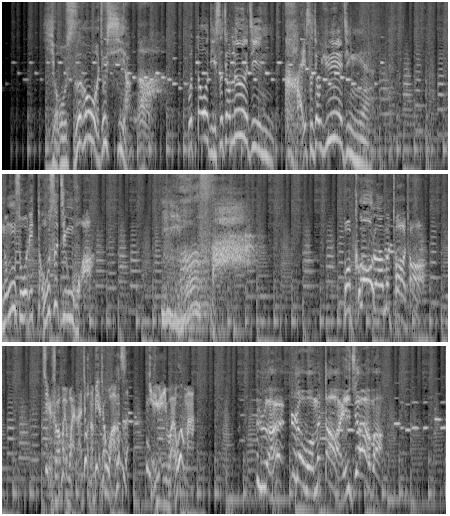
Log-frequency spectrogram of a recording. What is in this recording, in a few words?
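other funny, male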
